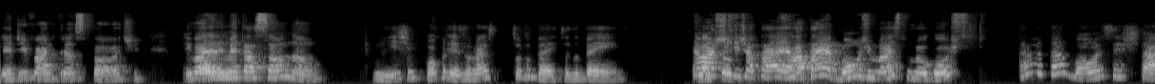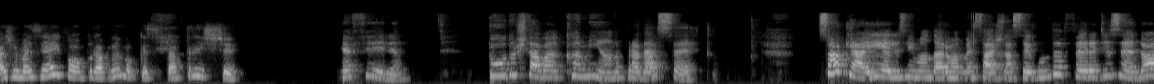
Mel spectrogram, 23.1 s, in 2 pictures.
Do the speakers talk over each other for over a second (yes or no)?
no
